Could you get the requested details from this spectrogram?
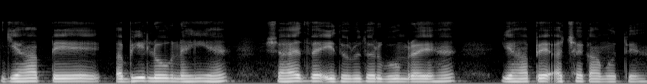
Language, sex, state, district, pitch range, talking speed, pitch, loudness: Hindi, male, Delhi, New Delhi, 135-145 Hz, 165 wpm, 140 Hz, -14 LUFS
